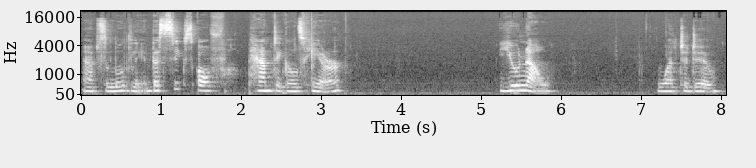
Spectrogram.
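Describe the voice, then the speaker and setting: Non-native english woman doing a tarot reading, really slow, lots of pauses between little phrases. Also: medium pitch, fairly even intonation, a little mellow, slightly rough, rough recording. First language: not English. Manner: halting, pausing between short phrases. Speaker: tarot reader host. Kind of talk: casual tarot card reading.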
